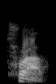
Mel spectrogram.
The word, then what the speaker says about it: trough: I know that you're struggling to pronounce this word, so remember the word rough, tough, trough. Yeah. Rough, tough, trough. Is this helping? Okay. So it's a trough.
